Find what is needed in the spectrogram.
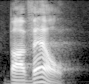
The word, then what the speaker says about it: Bavel: But what's interesting is in the Hebrew, it's Bavel. So if you want to pronounce this, if you want to say this accurately, the way they said it all those years ago, it's Bavel, right?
